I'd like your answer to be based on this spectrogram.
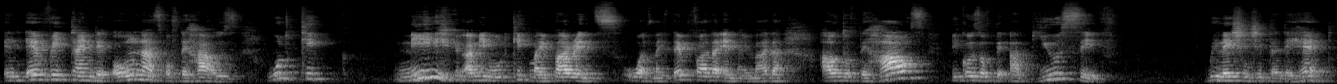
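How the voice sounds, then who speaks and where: A Namibian woman in her forties, telling a personal story in a halting, reflective way with frequent restarts. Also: on the low side, animated, bright, forceful tone. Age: 40s. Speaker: host. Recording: echoey room, distant from mic.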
